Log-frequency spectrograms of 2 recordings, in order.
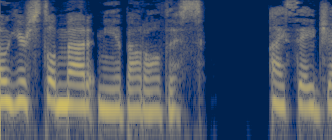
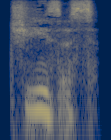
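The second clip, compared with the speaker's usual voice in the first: a quiet dismayed mutter; 2 semitones lower, 6 dB quieter than usual. A narrator's reading. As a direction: mutter it to yourself. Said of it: "Jake mutters".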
